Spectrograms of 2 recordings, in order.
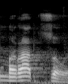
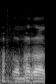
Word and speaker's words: Marazzo: We're saying Marazzo. It sounds lovely, doesn't it? Because when we went to Pininfarina, those guys said Marazzo. Exactly. So Marazzo.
